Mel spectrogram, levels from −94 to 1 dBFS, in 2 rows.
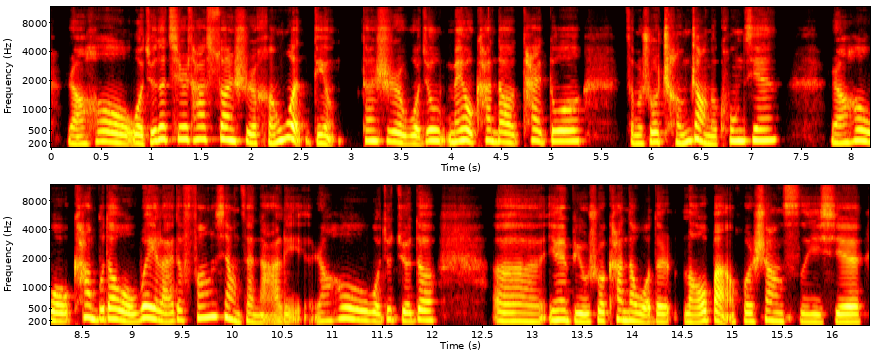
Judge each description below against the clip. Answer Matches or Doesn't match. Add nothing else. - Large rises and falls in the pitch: Doesn't match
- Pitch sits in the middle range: Doesn't match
